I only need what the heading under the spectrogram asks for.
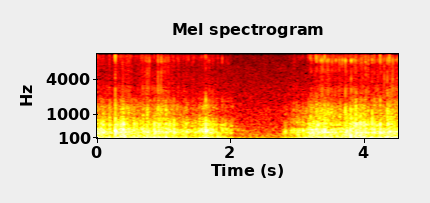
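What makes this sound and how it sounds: Long glossy black fingernails on both hands scratch a soft, porous red foam windscreen covering a microphone. The result is a dense, low, rumbling crackle with a faint higher fizz. It fades almost to quiet around the middle, then returns at full strength.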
